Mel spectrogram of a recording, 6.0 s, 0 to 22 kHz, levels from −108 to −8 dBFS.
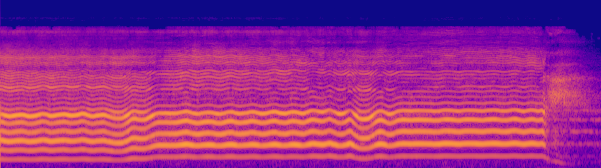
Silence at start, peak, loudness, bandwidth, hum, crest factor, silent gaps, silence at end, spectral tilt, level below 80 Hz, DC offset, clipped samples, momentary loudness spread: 0 s; -18 dBFS; -31 LUFS; 12 kHz; none; 12 dB; none; 0.1 s; -1.5 dB/octave; -88 dBFS; under 0.1%; under 0.1%; 3 LU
